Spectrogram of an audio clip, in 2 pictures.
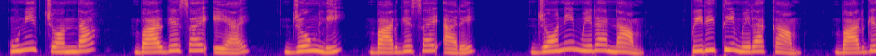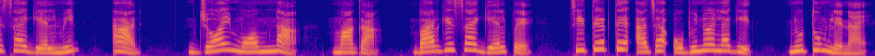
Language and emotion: Santali, neutral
